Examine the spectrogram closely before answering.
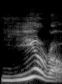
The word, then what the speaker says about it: gyro: Gyros I order the gyro Supreme suddenly the lady behind me chimes in it's pronounced Euro then the fella behind her says it's a gyro I turn my back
